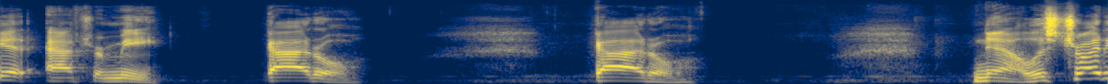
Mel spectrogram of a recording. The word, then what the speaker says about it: caro: The word expensive in Spanish, it's spelled C-A-R-O. Now just flap your tongue on that ridge and say caro, caro.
